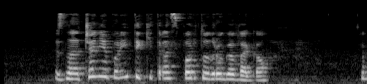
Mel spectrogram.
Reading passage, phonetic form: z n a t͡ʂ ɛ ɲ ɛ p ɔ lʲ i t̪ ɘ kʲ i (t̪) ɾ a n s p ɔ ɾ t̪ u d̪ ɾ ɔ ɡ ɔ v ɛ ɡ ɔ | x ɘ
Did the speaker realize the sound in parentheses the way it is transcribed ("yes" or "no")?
yes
